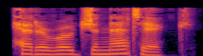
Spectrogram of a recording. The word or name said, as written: heterogenetic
